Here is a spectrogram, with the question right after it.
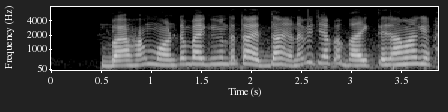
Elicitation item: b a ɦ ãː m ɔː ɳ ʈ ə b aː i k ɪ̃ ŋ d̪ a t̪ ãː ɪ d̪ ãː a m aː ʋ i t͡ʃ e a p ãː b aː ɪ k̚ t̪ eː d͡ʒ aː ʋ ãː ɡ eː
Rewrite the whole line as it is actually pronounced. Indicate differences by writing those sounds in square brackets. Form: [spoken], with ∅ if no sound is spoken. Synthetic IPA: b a ɦ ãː m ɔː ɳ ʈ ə b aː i k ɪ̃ ŋ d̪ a t̪ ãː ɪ d̪ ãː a [n] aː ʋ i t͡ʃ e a p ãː b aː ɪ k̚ t̪ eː d͡ʒ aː ʋ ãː ɡ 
